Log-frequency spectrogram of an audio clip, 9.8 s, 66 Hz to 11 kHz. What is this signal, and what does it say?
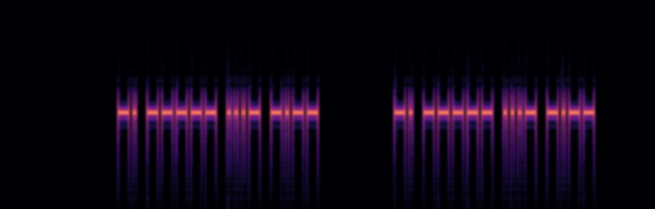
Morse code, heard as a keyed tone, about 22 wpm, 700 Hz. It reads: N0VY N0VY
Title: USA Call Signs - 4 Characters - Repeated 2x - 22wpm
